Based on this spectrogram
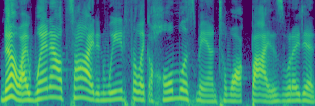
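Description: Lively intonation marks this woman's speech. She talks at a fairly quick pace with vocal fry. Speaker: podcast host. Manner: fast talker.

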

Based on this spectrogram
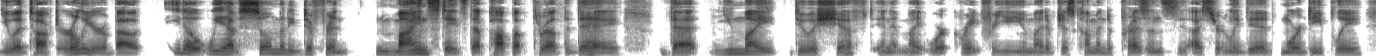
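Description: A man with an American accent and an unremarkable speaking voice talks at a moderate pace in a medium pitch, with ordinary pitch variation, big swings in loudness and a dry, close sound with no echo. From Boston. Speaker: clinical psychologist. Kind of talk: interview conversation.

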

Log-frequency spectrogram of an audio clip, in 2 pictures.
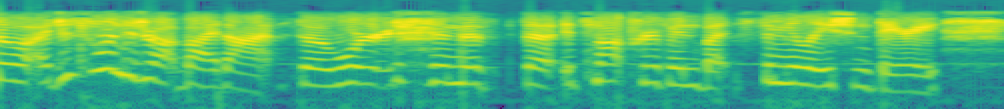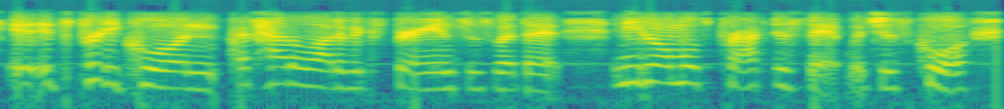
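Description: Against noticeable background noise, a woman speaks at a fairly quick pace with a fairly high pitch, ordinary pitch variation and very even loudness. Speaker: caller. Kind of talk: casual opinion. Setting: phone call.

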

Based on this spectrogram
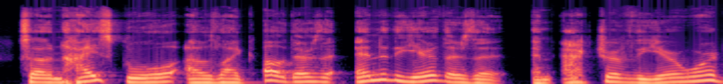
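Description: A man with a Midwestern American accent, lively intonation and a fairly quick pace, in a dry, close sound with no echo on a very clean recording against a silent background. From Michigan, near Detroit. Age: 40s. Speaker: actor. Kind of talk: casual interview chat.

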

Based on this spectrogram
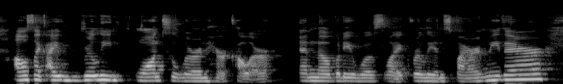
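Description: A woman with a fairly low pitch speaks in a plain, everyday voice with ordinary pitch variation. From Korea, raised in Los Angeles from age eight. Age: 40s. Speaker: hair colorist. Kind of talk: interview conversation.

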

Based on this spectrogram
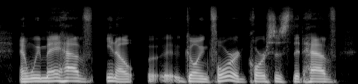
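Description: Here is a man with a normal speaking voice at medium pitch. He moves at a moderate pace with ordinary pitch variation. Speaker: podcast host. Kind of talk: casual chat.

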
